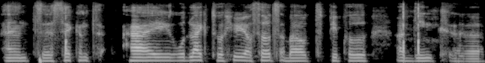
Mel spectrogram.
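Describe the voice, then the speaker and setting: A man from Poland whose first language is Polish, calling in and pausing often as he searches for words. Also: a little high, little pitch movement, fairly bright tone. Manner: hesitant, searching for words with many pauses. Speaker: caller. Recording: muffled call audio with background noise.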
